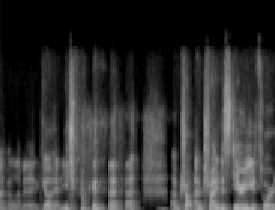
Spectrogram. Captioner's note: laughing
